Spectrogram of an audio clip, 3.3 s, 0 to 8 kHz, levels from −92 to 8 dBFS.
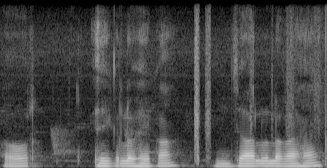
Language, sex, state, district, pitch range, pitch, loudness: Hindi, male, Uttar Pradesh, Saharanpur, 115-125 Hz, 120 Hz, -19 LUFS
